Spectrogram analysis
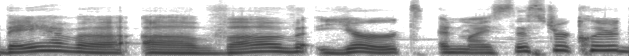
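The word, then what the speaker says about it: Veuve: They have a VUV yurt, and my sister cleared the air with them. She walked in acting like she knows something, being like, my sister says it's VUV.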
